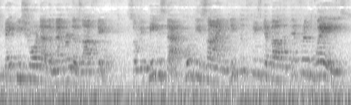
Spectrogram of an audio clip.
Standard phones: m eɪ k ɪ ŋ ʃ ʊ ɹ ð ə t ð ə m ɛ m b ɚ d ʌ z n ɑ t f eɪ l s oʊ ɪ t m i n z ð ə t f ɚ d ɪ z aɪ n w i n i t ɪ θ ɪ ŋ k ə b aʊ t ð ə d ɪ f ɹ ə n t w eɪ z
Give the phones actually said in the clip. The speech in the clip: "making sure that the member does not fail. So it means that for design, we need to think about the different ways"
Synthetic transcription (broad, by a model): m eɪ k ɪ ʃ ʊ ɹ ð ə t ð ə m ɛ m b ɚ d ʌ z n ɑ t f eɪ s oʊ ɪ t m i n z ð ə t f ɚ d ɪ z aɪ n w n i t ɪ θ ɪ ŋ k ə b aʊ t ð ə d ɪ f ɹ ə n t w eɪ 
